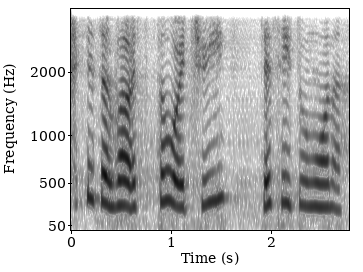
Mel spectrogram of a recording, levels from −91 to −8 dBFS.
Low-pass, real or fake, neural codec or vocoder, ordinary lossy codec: 3.6 kHz; fake; codec, 16 kHz in and 24 kHz out, 0.6 kbps, FocalCodec, streaming, 2048 codes; none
